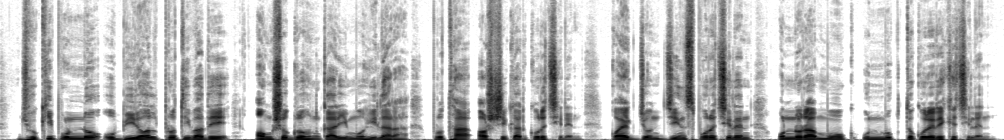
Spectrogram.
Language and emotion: Bengali, neutral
